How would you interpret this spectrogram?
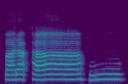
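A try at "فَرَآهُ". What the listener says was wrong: Yeah, just not more than 2 seconds. Fara'ahu.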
